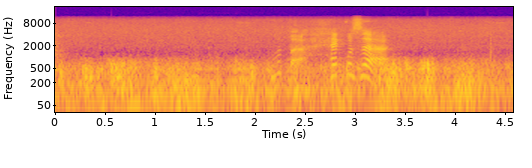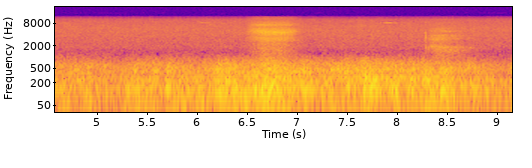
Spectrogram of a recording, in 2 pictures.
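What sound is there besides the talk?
thunder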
